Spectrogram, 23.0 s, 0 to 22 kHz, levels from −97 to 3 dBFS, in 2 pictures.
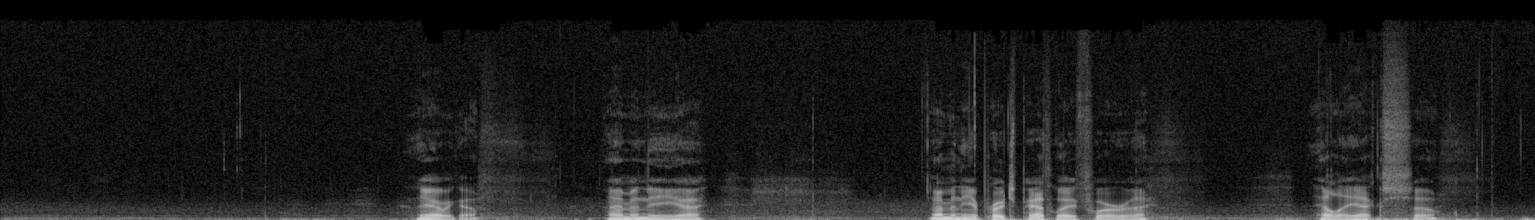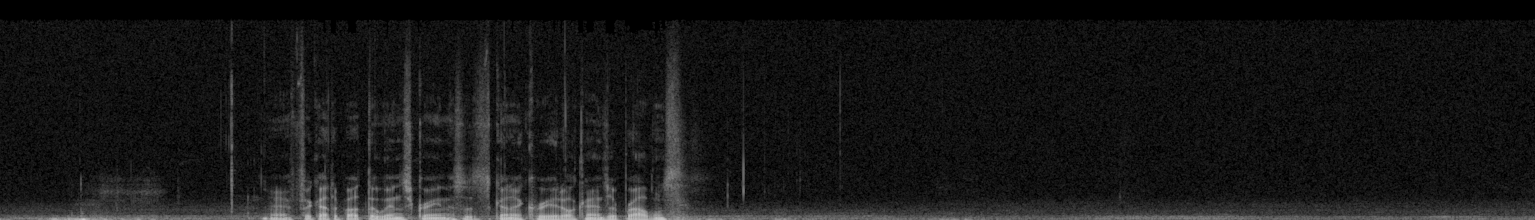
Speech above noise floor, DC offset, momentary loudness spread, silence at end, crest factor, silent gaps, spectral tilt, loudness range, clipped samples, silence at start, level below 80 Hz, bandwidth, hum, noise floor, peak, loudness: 35 dB; under 0.1%; 27 LU; 5.65 s; 24 dB; none; -8 dB/octave; 10 LU; under 0.1%; 2.1 s; -48 dBFS; 13 kHz; none; -58 dBFS; -4 dBFS; -25 LUFS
